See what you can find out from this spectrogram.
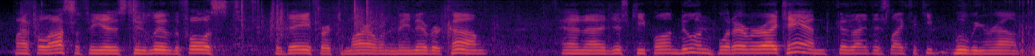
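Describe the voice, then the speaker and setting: Speaking at a moderate pace, a man with a high pitch keeps a monotone, flat intonation. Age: 90s. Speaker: elderly state capitol worker. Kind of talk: interview.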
